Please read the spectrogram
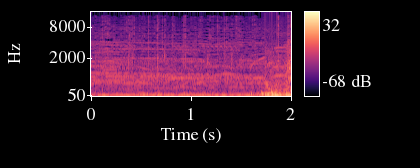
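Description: Outdoor rally ambience: faint crowd and street noise with a low, steady rumble that grows louder near the end.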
